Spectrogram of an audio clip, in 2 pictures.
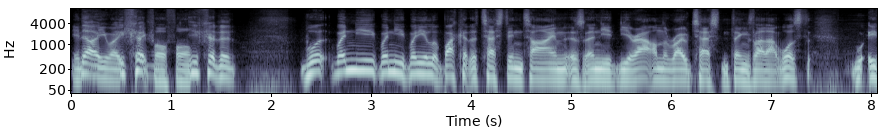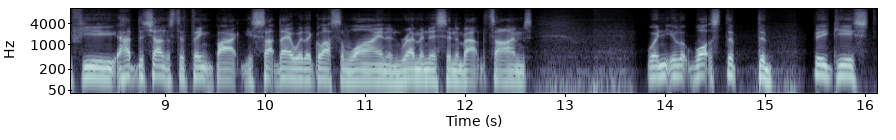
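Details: Adult man speaking; normal speech.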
